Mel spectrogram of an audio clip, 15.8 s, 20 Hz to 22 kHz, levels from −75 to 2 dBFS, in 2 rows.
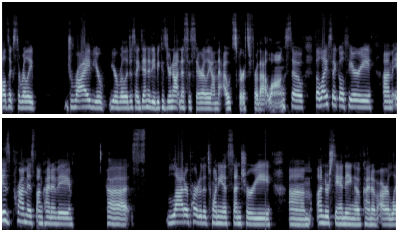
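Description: No technical faults can be heard.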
